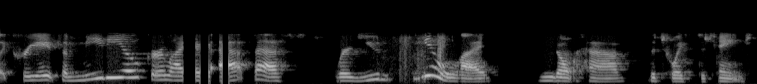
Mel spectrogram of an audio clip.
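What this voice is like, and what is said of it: Announcer voice. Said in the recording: “put on my announcer voice just for the whole beginning”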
